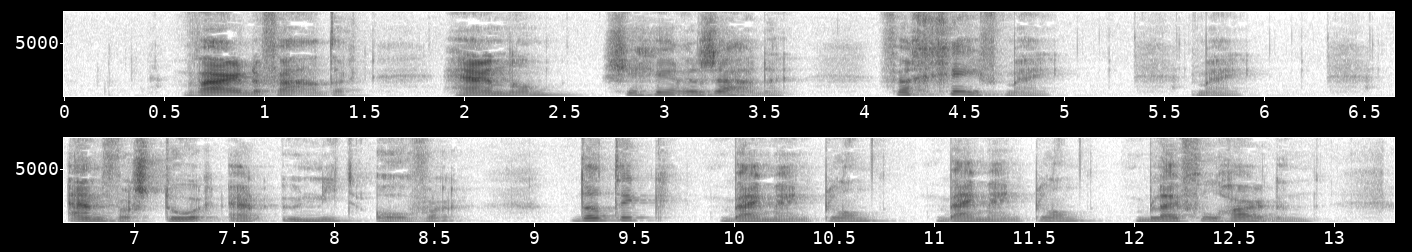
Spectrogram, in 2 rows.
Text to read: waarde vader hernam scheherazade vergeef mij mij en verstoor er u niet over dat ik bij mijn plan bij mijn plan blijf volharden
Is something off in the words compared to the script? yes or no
no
